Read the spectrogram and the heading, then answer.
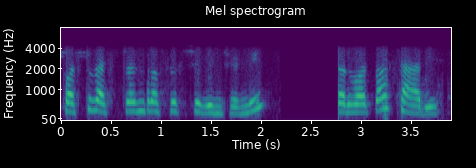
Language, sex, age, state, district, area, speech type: Telugu, female, 45-60, Andhra Pradesh, Eluru, rural, conversation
